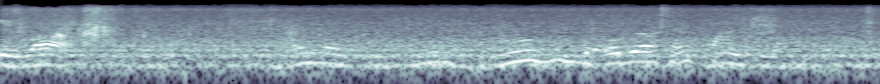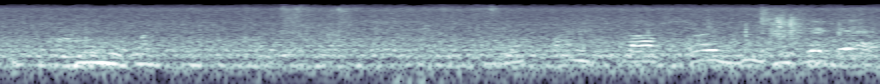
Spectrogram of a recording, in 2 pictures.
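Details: Continuous low hum from a crowd of giant honey bees at a forest nest during a honey harvest, softer and more even than nearby passages, with occasional rustles and knocks.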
